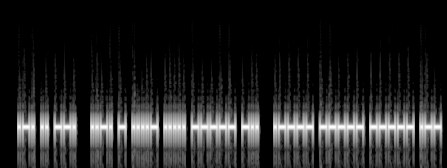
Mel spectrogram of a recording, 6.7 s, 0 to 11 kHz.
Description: Morse code, heard as a keyed tone, about 34 wpm, 700 Hz. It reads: RIG FT450D 100W
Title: K1USN SST QSO Practice 35wpm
